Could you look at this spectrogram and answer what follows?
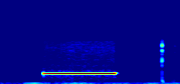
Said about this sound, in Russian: Вот давайте послушаем, а, на какой угу. стадии у нас сейчас э, идет это общение. Угу. Ну вот, пожалуйста, гудки.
